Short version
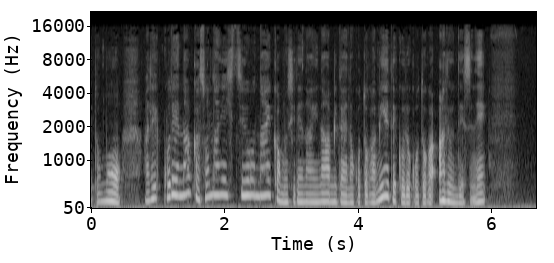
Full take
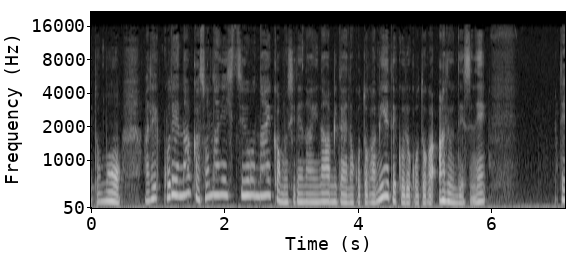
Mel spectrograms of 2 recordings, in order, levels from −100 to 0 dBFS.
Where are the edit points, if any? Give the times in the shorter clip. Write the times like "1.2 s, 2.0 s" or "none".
none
